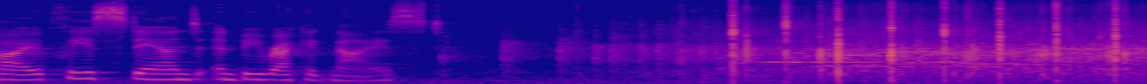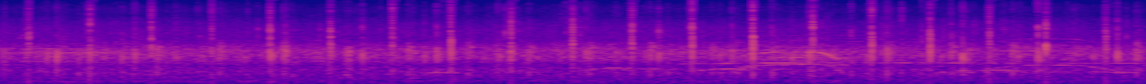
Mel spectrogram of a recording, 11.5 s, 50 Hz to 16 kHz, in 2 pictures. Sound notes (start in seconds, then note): 3.4 audience cheering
